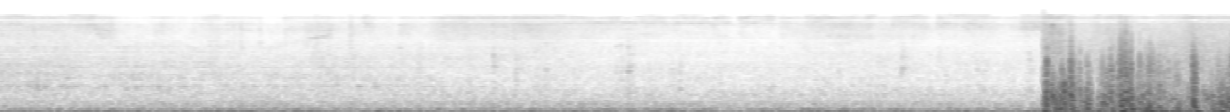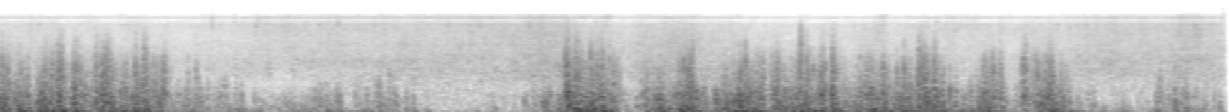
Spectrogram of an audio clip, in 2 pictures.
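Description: Wind buffeting the microphone over a low rumble of traffic on a wet street, breaking into loud gusts about five seconds in and again about nine seconds in.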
